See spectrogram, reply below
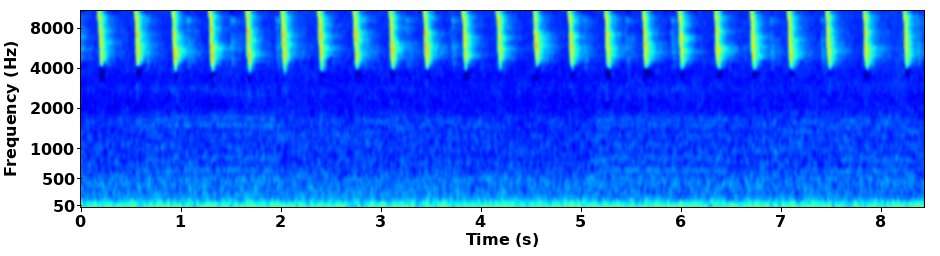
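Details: White-eared hummingbird song: a long series of short, sharp, high ticking notes repeated steadily about three times per second, each note bright and metallic, over a low rumble of background noise.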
